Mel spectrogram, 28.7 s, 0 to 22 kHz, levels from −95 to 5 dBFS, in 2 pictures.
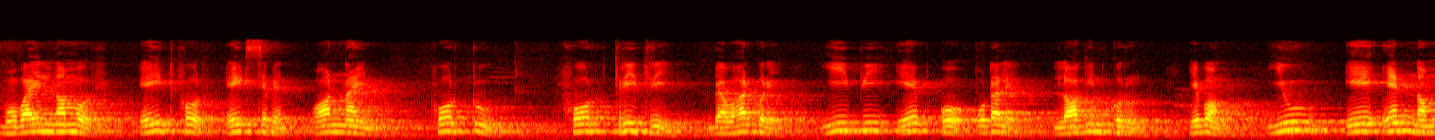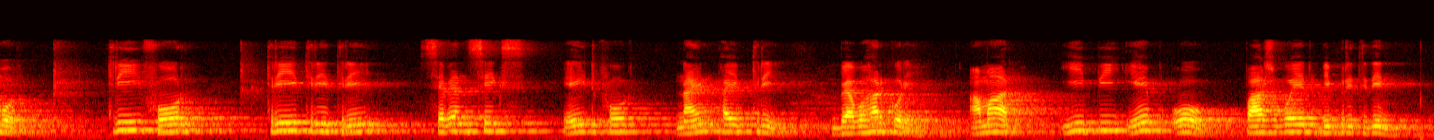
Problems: none marked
